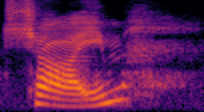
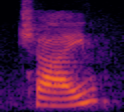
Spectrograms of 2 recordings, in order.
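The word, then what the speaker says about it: QIIME: but with small M this is pronounced uh chime which again doesn't make any sense but that's the correct pronunciation chime and uh this one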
